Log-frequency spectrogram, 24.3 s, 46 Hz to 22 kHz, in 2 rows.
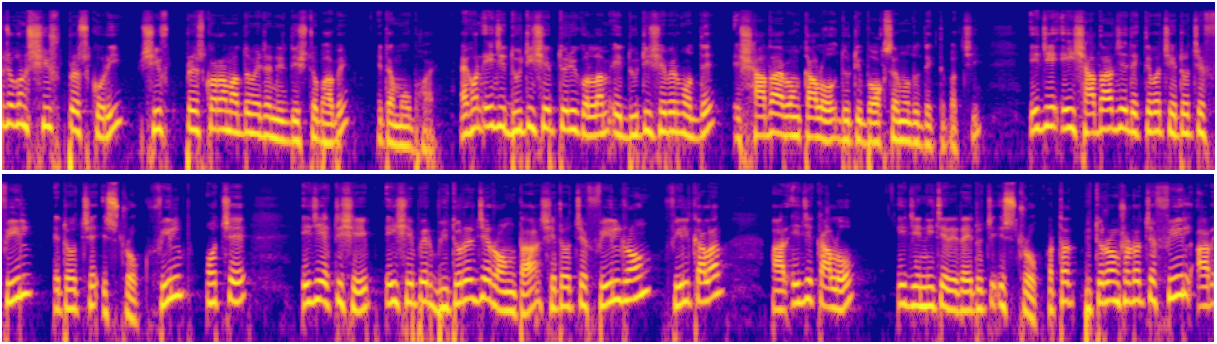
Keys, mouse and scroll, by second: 3.6 click, 10.0 click, 14.0 click, 22.4 click.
